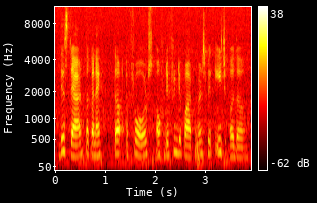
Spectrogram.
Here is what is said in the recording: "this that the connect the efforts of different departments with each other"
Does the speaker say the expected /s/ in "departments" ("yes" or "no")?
yes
